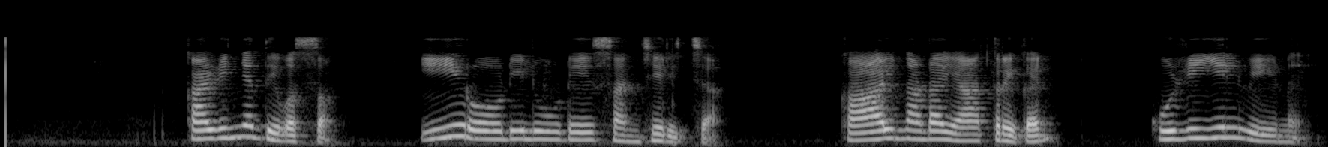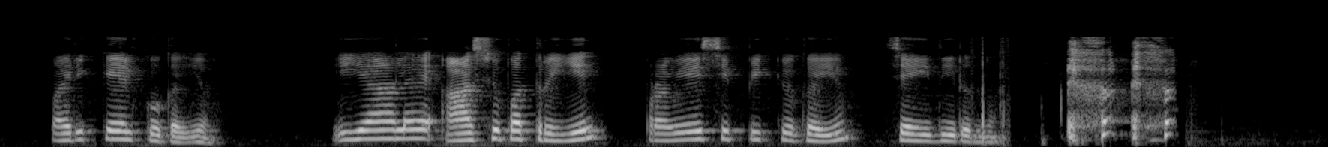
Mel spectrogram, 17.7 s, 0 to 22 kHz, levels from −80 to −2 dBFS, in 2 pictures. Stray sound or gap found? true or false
true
